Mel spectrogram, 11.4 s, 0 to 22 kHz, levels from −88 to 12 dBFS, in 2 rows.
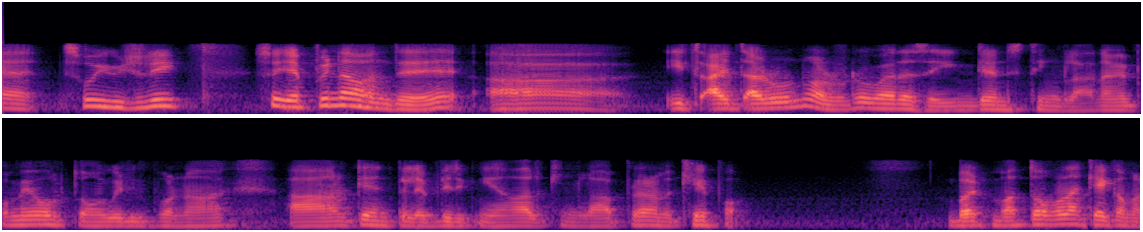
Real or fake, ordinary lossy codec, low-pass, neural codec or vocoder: fake; none; 5.4 kHz; codec, 16 kHz, about 1 kbps, DyCAST, with the encoder's durations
